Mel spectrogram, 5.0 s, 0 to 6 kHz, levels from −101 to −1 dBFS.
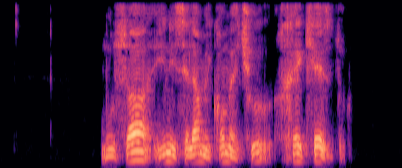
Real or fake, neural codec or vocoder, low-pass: real; none; 5.4 kHz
